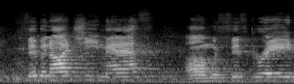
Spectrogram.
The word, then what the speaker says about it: Fibonacci: know what it is how do I pronounce Fibonacci I wanted to say fibach Fibonacci math um with fifth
